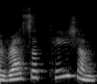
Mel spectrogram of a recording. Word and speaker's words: recitation: 자, 그다음에 recitation 발음 바뀌었는데요.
